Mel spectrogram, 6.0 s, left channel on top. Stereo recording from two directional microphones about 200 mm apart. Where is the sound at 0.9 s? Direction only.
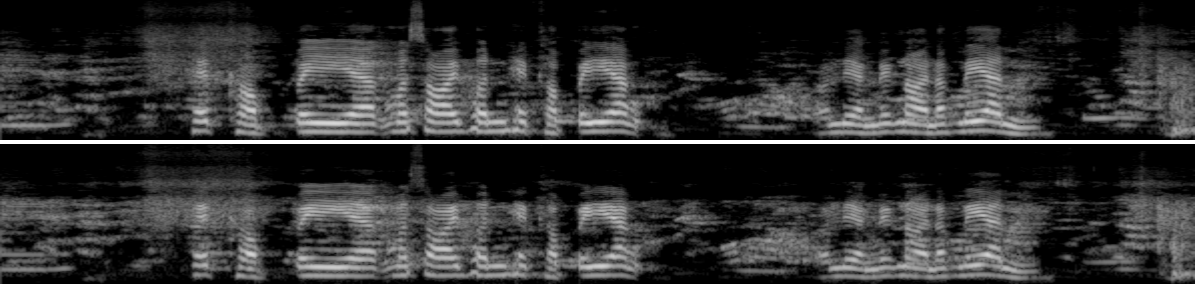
20° left (ahead or behind).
